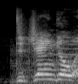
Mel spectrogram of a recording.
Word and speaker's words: Django: come out and sing Django unchain I'm just kidding the D is silent this is one badass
